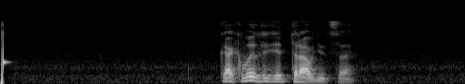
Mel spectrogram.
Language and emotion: Russian, neutral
